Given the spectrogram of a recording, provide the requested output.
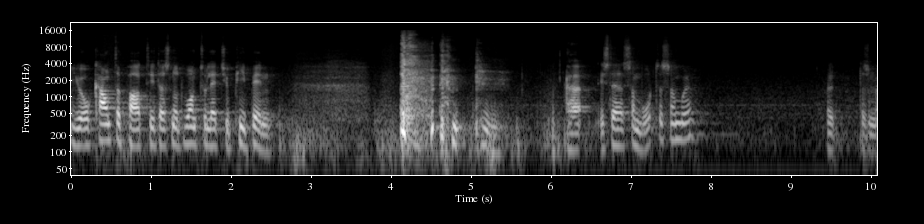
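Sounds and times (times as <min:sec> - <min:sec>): man coughing: 0:04.1 - 0:05.6.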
